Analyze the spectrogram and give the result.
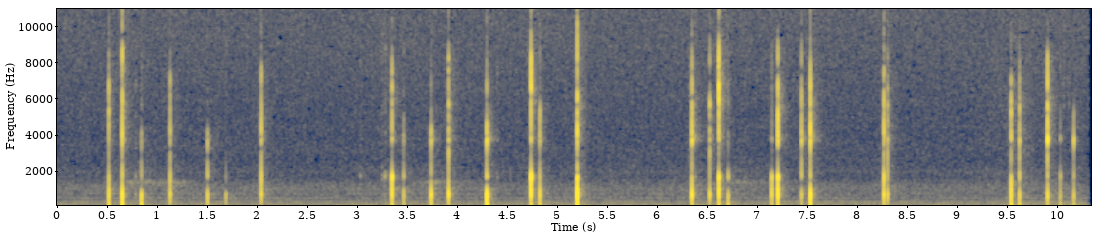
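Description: A small, solid, round wooden disc held in both hands is tapped slowly with long nails in a shifting, irregular rhythm. About 29 sharp, dry clicks with bright tops ring out and cut off almost at once. Between them is a quiet, steady low background.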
